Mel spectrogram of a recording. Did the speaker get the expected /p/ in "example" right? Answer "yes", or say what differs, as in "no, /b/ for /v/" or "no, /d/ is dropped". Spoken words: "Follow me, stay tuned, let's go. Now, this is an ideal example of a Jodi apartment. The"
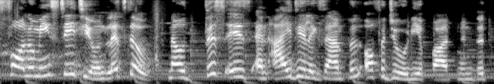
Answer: yes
